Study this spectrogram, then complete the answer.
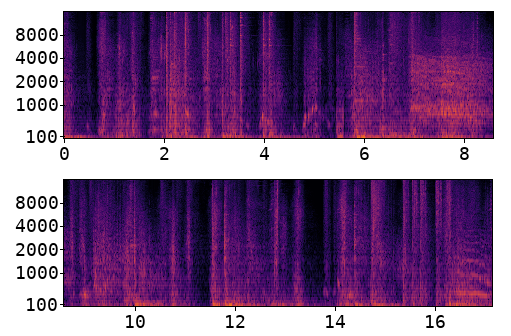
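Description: Game weapons swing and hit with sharp whooshes and thuds.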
